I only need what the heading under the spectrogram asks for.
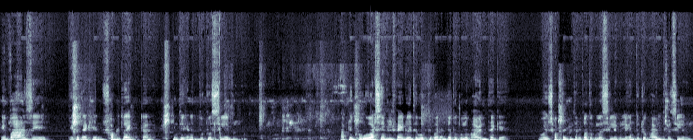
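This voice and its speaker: A man with a Bangladeshi Bengali accent teaches German pronunciation in a live class, explaining step by step and checking in with students. His voice is on the high side, fairly quick, mellow and slightly rough, with frequent pauses; the recording is muffled and lo-fi.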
